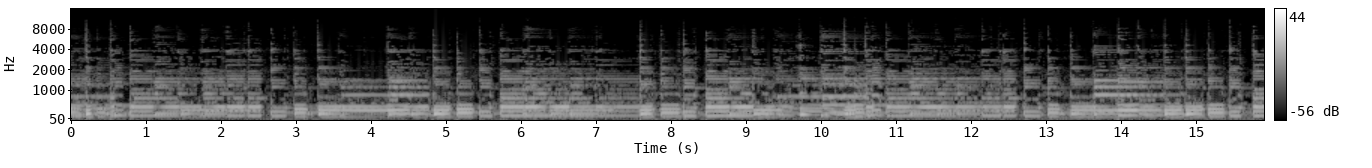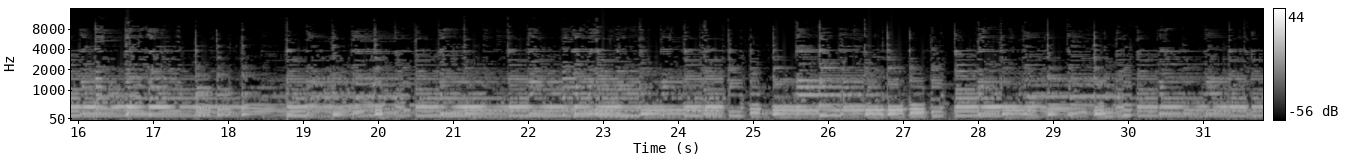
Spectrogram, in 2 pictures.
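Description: Background music: strummed acoustic guitar, its chords changing every few seconds.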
